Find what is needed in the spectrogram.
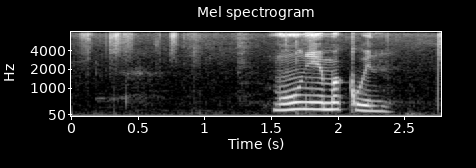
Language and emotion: Russian, neutral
